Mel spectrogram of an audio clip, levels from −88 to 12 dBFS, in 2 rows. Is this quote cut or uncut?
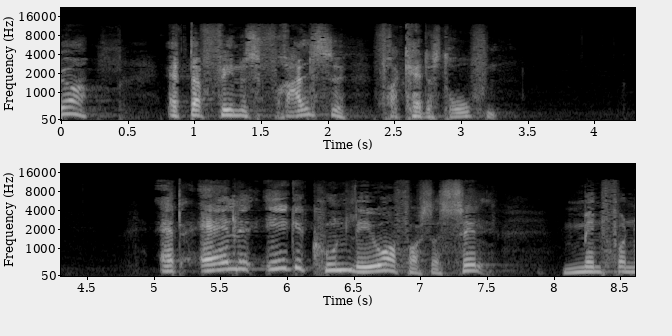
uncut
